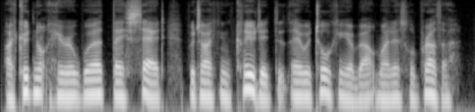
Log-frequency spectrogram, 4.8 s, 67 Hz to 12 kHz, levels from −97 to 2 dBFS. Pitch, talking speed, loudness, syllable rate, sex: 135 Hz, 240 wpm, -17 LUFS, 6.0 syllables/s, male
